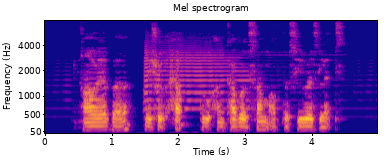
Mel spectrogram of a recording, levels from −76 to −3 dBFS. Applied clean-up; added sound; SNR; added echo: classical method WPE with log-MMSE.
